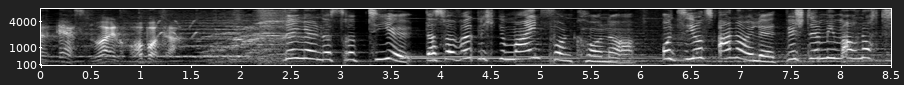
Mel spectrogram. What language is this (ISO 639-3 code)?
deu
